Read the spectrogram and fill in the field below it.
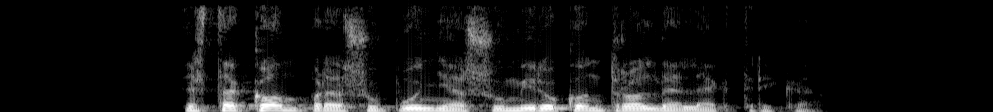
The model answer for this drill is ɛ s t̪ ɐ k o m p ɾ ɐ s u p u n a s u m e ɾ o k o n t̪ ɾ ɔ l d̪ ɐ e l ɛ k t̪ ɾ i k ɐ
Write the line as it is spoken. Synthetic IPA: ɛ s t̪ ɐ k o m p ɾ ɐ s u p u ɲ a s u m i ɾ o k o n t̪ ɾ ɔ l d̪ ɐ e l ɛ k t̪ ɾ i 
